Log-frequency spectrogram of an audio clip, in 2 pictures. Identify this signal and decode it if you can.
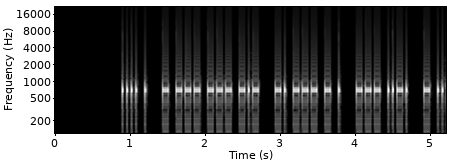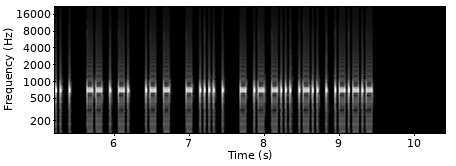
Morse code, heard as a keyed tone, about 37 wpm, 700 Hz. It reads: HE TOOK NOTE OF THE MEN AT THE TABLE.
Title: Sentences from Top 1000 Words - Review Part 2 - 40wpm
